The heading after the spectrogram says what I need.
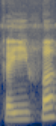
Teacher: یا ساکن سے پہلے کاف کے اوپر زبر، یا لین ہو رہا ہے، نرمی سے موڑتے ہوئے ادا کرنا ہے، کھینچنا نہیں ہے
